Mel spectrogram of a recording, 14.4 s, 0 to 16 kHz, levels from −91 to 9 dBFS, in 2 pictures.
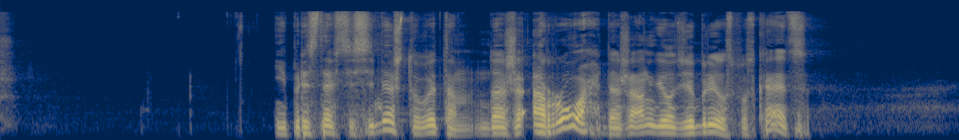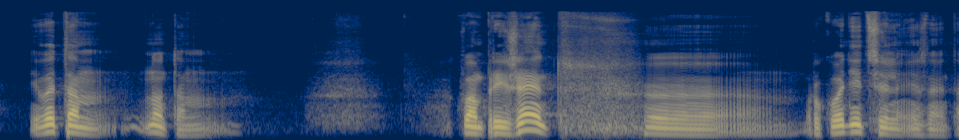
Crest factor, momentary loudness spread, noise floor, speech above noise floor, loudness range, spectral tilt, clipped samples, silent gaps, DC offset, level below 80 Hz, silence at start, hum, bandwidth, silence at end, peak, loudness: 22 dB; 17 LU; -79 dBFS; 56 dB; 7 LU; -5 dB/octave; under 0.1%; none; under 0.1%; -62 dBFS; 0 s; none; 12.5 kHz; 0.1 s; -2 dBFS; -23 LUFS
